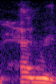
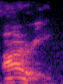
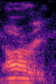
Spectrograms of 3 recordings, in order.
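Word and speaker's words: Henri: i called last week i call it hurricane henry but it was called it's pronounced ahri hurricane ahri so um history hurricane aria's history now uh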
